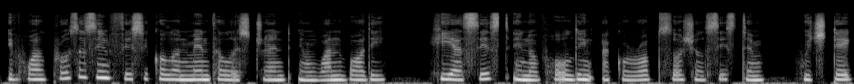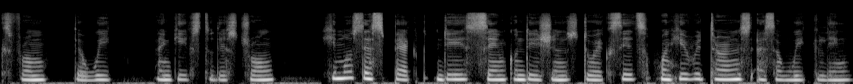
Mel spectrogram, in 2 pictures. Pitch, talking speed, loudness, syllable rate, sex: 225 Hz, 150 wpm, -18 LUFS, 4.5 syllables/s, female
